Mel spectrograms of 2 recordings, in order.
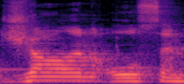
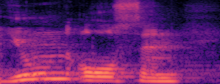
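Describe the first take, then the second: First: The name begins with a J sound. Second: The name begins with a Y sound. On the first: This is how English speakers would say it. "what we would call him" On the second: This is how the man himself says it. "his pronunciation of his name is"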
